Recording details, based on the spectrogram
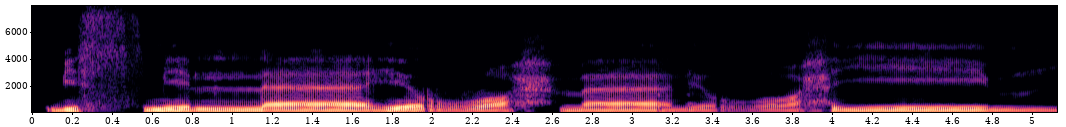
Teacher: ketika mim nirrajim misalnya arrahmanirrahim cukup di dua bibir jangan sampai masuk ke dalam-dalamnya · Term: Huruf bibir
